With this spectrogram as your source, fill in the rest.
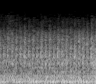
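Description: Steady, loud tractor engine running close by at a riverside in Sadiya, a continuous low rumbling drone with a rough knocking texture and no break, heard alone without talk.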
